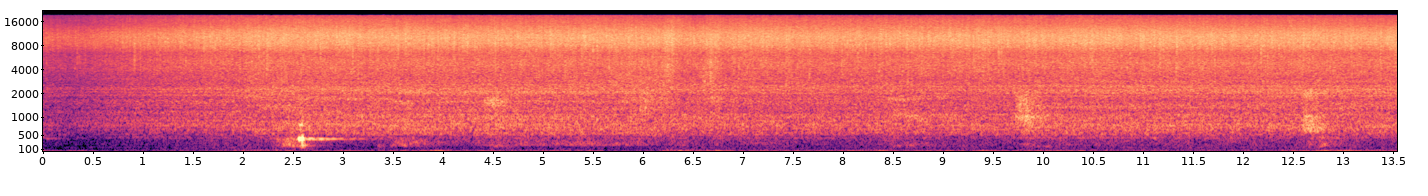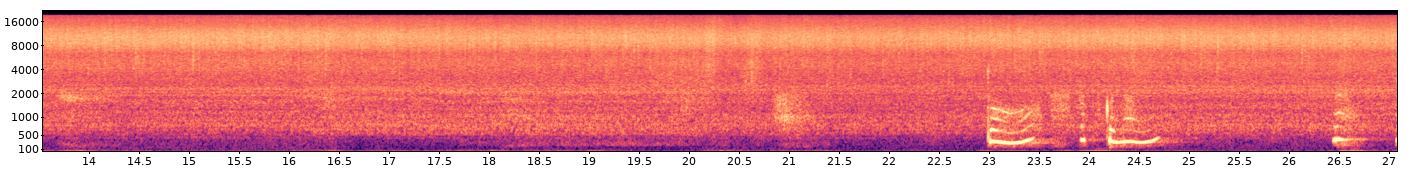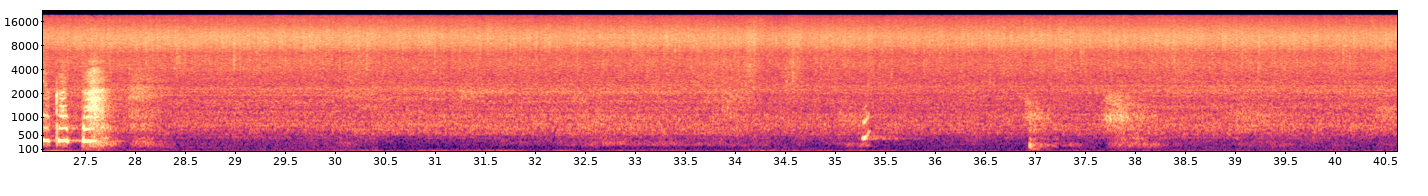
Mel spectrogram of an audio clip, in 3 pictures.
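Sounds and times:
shower water spraying with taps and drips: 0:00.0 - 0:40.6
speech: 0:02.5 - 0:02.8, 0:23.0 - 0:24.8, 0:26.5 - 0:27.8.

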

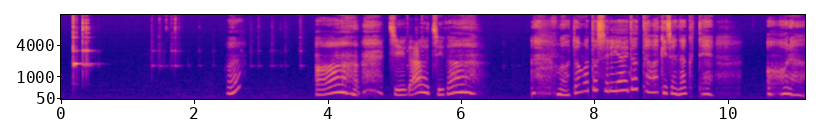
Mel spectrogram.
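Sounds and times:
glasses clinking together in a toast: 0:00.2 - 0:03.8
speech: 0:03.8 - 0:06.3, 0:07.4 - 0:10.0, 0:10.6 - 0:11.1.

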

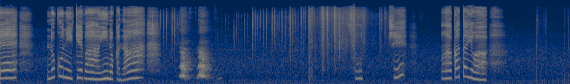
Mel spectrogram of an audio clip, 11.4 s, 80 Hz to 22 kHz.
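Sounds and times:
speech: 0:00.9 - 0:04.0, 0:07.1 - 0:08.2, 0:08.8 - 0:10.0
dog barking: 0:03.6 - 0:04.4.

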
